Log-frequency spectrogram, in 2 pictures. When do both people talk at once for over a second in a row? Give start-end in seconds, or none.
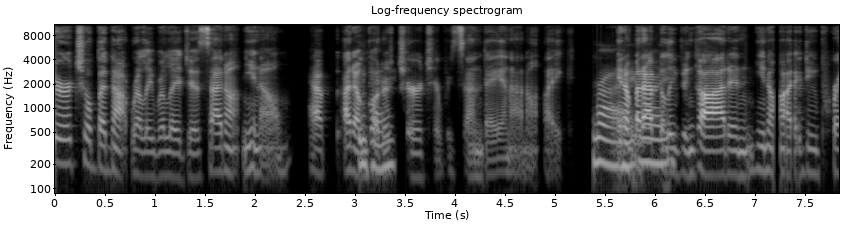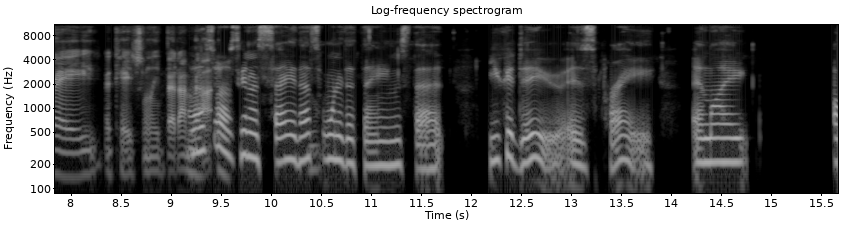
none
